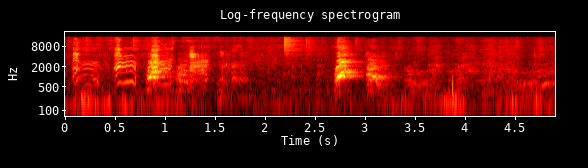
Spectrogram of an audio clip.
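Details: Boston Terrier puppies, a brother and sister born on 25 February, giving high, thin yips in two quick bursts, several clear harmonic yelps early on, then a pair near the middle, with faint household rustling between.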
